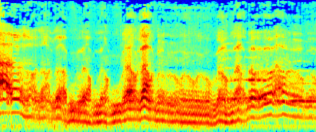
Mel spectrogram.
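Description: Black domestic cat giving one long, drawn-out yowl that wavers up and down in pitch.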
